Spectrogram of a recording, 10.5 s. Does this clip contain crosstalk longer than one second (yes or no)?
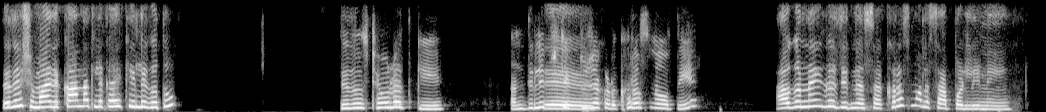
no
